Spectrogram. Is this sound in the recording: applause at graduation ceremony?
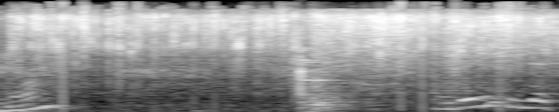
no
